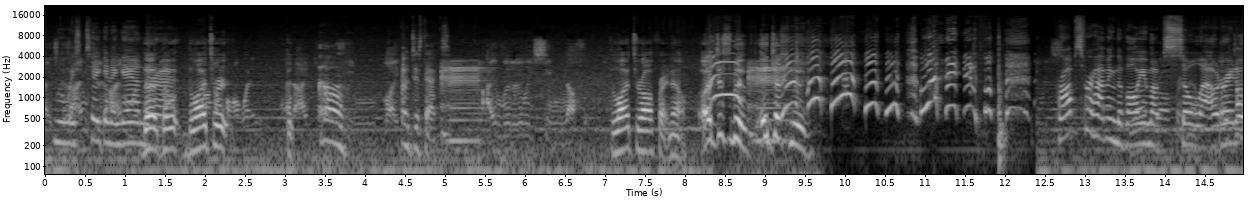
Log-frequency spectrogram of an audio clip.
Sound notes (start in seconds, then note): 4.9 buzzer rings; 8.3 screams; 8.6 buzzer rings; 12.2 laughs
